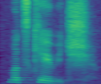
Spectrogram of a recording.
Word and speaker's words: Mackiewicz: in our blood and his last name pronounced matkevich and just following up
